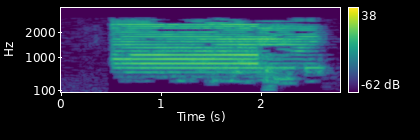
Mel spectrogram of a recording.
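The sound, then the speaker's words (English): A loud, sustained pregame buzzer, sounded before the starting lineups are announced, blares for about two seconds, a harsh steady electronic tone with rich harmonics, cutting off abruptly with no voices over it. “We'll begin with the starting lineups right here after the buzzer. Here comes the buzzer.”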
